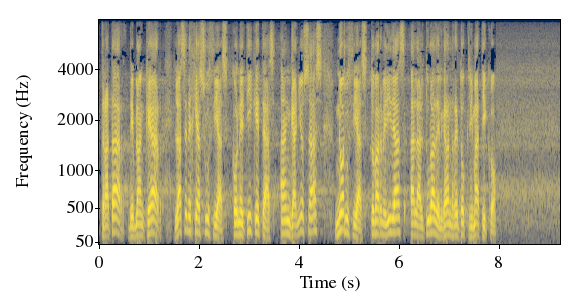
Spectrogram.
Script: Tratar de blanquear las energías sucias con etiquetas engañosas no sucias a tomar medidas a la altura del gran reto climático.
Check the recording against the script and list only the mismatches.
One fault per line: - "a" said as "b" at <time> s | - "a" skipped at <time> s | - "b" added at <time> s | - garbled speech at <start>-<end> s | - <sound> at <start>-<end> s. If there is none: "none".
none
